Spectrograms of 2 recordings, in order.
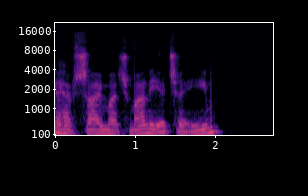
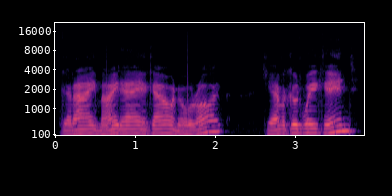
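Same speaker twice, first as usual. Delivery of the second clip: broad, louder Australian greeting; original Australian accent; 3 dB louder than usual. Shown as a demonstration. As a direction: run it together in broad Australian. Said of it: "In original Australian".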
